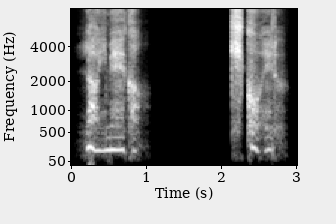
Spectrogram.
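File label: Voice win barely Japanese; eva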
